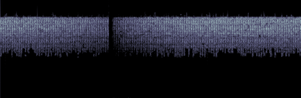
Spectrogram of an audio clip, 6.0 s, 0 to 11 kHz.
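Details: Ussuri bush cricket singing, 2020 recording: a high, hissing buzz of rapid pulses breaks off for a moment about two seconds in, then resumes and swells back to full, steady strength. No other sounds are heard.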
